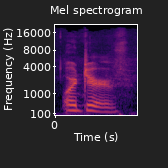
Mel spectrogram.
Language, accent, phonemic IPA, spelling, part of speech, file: English, US, /ˌɔɹˈdɝv/, hors d'oeuvre, noun, En-us-hors d'oeuvre.ogg
- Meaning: 1. A small, light, and usually savory first course in a meal 2. Anything preliminary and of secondary concern 3. Something unusual or extraordinary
